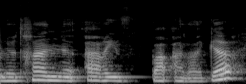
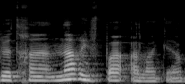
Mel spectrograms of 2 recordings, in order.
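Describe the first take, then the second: First: Ne is a full separate syllable before arrive. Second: Ne is shortened to n, joined to arrive. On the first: The speaker calls it wrong. "on ne peut pas dire" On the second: The speaker calls it right. "au lieu de mettre ne, on va mettre n apostrophe"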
